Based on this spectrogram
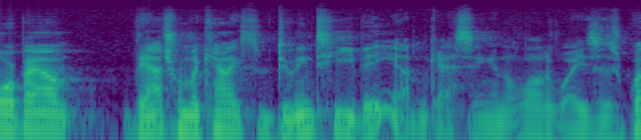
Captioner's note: none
